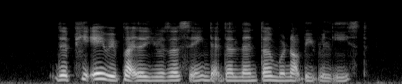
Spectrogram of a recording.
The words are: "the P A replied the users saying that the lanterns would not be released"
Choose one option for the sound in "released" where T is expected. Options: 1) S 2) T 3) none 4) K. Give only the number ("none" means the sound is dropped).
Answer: 2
